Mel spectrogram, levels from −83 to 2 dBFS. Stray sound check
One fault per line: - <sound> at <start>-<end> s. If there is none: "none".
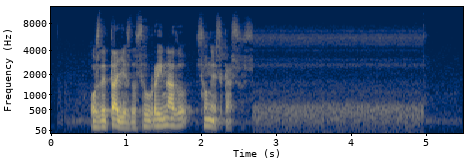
none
